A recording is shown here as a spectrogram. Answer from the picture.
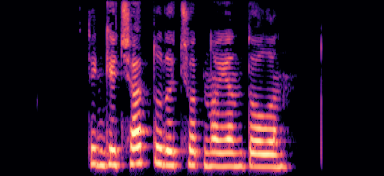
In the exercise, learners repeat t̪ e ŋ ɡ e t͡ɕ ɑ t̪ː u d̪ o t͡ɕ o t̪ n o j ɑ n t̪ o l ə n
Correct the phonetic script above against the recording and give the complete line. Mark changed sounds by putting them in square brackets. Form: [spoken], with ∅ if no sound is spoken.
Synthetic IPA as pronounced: t̪ e ŋ ɡ e t͡ɕ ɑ t̪ː u d̪ o t͡ɕ o t̪ n o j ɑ n t̪ o l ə n

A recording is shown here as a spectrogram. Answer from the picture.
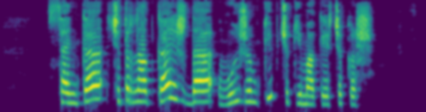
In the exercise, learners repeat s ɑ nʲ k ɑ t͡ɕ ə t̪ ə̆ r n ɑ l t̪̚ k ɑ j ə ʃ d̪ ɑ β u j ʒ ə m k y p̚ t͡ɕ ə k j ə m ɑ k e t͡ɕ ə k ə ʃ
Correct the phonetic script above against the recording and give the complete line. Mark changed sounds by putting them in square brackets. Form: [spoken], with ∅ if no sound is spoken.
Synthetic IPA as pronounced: s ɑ nʲ k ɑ t͡ɕ ə t̪ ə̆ r n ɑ l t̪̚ k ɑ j ə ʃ d̪ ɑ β u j ʒ ə m k y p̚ t͡ɕ ə k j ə m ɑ k e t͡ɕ ə k ə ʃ

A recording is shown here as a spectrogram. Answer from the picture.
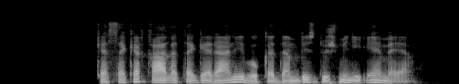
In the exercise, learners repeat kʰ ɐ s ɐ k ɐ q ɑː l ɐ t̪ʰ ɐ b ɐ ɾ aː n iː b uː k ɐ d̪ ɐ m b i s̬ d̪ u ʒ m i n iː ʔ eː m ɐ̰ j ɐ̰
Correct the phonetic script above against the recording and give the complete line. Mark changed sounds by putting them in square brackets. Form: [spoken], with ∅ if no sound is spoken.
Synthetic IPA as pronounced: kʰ ɐ s ɐ k ɐ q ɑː l ɐ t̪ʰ ɐ [ɡ] ɐ ɾ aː n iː b uː k ɐ d̪ ɐ m b i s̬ d̪ u ʒ m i n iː ʔ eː m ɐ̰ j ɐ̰

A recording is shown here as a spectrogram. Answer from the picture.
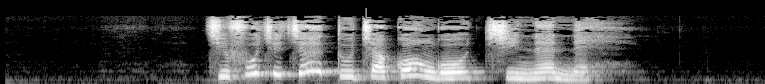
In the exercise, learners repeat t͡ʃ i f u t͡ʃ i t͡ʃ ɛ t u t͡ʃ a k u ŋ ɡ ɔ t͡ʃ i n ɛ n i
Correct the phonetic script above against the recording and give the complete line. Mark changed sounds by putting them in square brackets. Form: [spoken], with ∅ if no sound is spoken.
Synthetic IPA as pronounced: t͡ʃ i f u t͡ʃ i t͡ʃ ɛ t u t͡ʃ a k [ɔ] ŋ ɡ ɔ t͡ʃ i n ɛ n [ɛ]

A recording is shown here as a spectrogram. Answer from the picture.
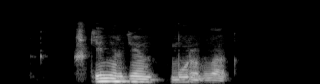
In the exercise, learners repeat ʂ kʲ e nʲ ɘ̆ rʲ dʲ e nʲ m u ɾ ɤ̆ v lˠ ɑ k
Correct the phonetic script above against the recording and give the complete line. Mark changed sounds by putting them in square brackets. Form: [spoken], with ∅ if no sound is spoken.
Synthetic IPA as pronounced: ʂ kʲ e nʲ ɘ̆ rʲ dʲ e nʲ m u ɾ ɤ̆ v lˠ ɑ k

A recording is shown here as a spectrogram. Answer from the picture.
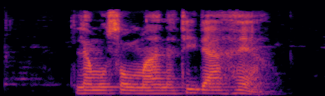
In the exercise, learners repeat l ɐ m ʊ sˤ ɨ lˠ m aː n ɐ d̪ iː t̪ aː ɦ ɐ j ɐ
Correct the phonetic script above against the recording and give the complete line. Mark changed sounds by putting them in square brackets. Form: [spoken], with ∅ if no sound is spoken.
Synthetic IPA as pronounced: l ɐ m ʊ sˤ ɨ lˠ m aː n ɐ [t̪] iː [d̪] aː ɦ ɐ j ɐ

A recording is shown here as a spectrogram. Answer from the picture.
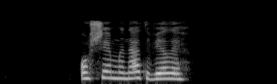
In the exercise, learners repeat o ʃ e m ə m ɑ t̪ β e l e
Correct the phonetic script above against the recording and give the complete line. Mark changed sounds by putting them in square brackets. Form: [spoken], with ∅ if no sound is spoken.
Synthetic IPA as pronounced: o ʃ e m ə [n] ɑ t̪ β e l e

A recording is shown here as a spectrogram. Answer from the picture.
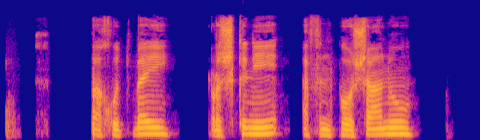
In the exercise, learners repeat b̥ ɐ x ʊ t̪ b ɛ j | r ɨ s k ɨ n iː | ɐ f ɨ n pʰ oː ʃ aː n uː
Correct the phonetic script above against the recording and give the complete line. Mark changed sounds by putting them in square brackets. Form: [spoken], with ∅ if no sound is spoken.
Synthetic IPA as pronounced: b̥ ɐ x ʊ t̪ b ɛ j | r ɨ [ʃ] k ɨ n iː | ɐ f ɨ n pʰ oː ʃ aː n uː

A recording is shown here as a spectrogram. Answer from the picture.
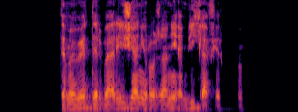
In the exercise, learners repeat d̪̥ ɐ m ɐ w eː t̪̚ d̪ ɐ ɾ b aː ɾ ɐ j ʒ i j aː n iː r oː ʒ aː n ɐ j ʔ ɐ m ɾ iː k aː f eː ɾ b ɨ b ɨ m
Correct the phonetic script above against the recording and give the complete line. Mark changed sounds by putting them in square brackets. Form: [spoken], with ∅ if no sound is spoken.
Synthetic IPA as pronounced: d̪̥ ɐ m ɐ w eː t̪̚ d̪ ɐ ɾ b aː ɾ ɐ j ʒ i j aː n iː r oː ʒ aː n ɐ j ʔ ɐ m ɾ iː k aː f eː ɾ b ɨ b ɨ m

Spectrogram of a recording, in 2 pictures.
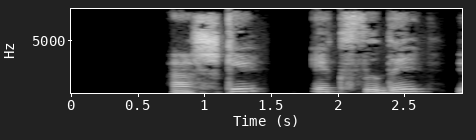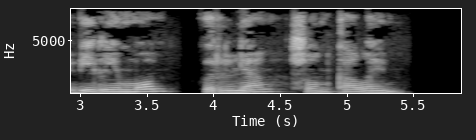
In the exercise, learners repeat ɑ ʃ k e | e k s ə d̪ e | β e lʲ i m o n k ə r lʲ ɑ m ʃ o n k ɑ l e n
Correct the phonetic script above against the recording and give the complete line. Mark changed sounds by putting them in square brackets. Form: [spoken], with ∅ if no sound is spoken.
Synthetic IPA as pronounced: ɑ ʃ k e | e k s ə d̪ e | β [i] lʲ i m o n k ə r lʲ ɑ m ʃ o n k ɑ l e [m]

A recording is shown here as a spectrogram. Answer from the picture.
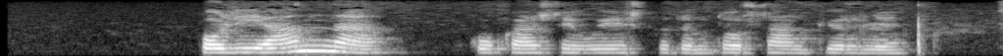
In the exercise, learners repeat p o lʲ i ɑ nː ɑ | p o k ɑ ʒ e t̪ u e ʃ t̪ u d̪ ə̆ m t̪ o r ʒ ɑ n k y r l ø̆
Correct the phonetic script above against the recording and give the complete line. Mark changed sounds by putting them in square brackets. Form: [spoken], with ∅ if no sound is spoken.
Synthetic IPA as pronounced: p o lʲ i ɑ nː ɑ | [k] o k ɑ ʒ e [∅] u e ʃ t̪ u d̪ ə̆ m t̪ o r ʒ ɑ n k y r l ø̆

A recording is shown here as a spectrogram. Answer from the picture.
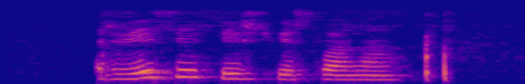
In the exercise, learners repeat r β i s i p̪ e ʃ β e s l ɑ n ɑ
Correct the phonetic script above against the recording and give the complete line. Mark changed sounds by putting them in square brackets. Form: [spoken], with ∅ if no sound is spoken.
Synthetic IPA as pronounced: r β [e] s [e] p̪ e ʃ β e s l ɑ n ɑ

